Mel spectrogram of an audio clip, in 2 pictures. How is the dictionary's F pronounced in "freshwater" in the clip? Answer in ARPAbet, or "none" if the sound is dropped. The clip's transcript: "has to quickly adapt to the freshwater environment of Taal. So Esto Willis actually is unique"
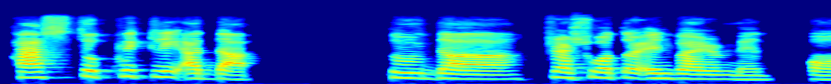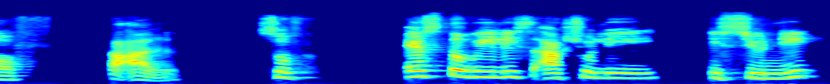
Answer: F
